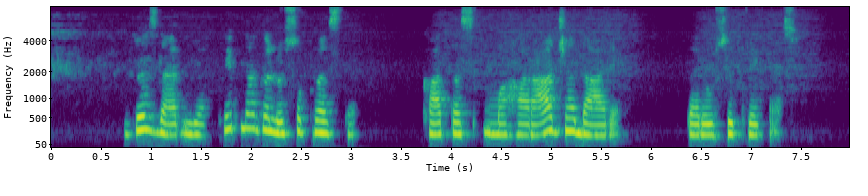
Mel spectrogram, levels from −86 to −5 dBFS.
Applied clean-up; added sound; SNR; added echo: none; none; none; none.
